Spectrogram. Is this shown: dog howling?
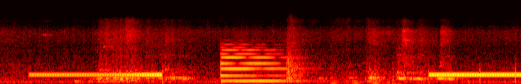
no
